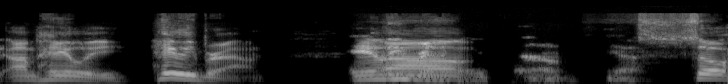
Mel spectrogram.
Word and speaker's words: Haley: important to talk about the colors here um Holly Brown is it am I pronouncing right um Haley Haley Brown Haley yes so how does Haley's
